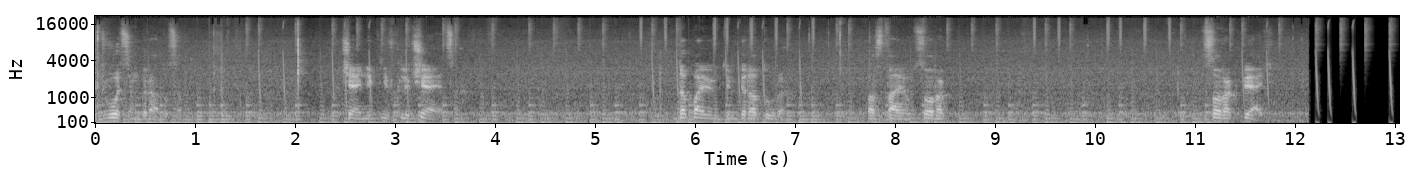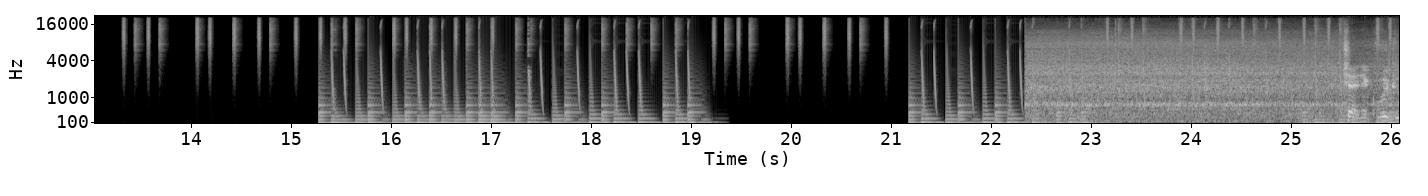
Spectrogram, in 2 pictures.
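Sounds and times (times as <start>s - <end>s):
electronic music: 0.0s - 12.2s, 21.3s - 26.0s
electric kettle hissing: 0.8s - 12.2s, 22.4s - 26.0s.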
